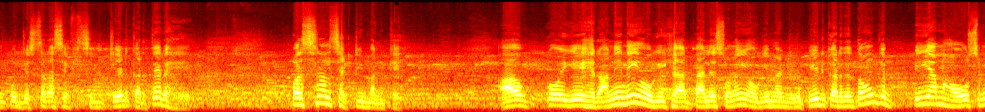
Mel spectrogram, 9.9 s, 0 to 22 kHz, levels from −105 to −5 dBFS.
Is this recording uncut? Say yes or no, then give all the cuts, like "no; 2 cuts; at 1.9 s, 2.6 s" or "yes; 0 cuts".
yes; 0 cuts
